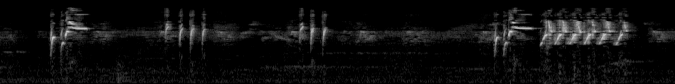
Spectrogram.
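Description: European goldfinch singing bright, tinkling twitters in quick bursts, ending in a fast liquid trill. The background is otherwise quiet.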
